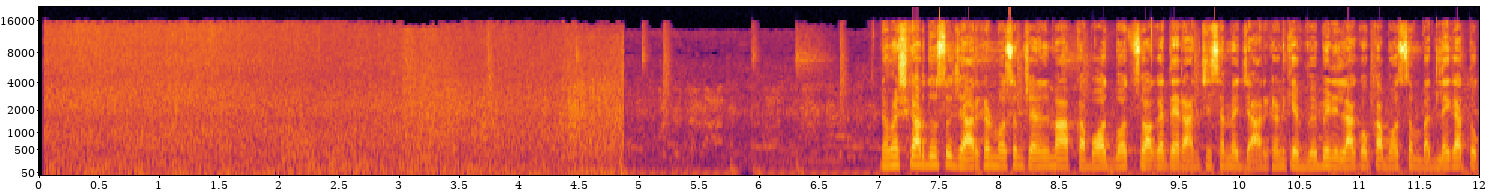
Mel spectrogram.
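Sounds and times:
storm rushing noise: 0.0 - 4.9.

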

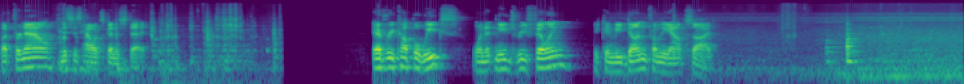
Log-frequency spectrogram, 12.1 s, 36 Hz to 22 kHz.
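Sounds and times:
metal watering can clank: 0.6 - 3.6.

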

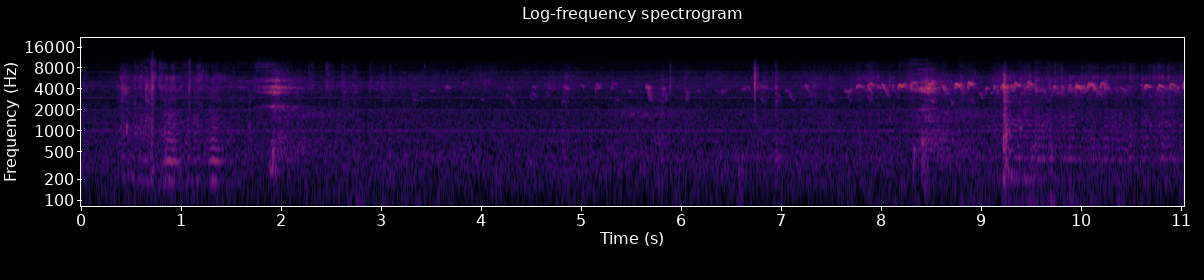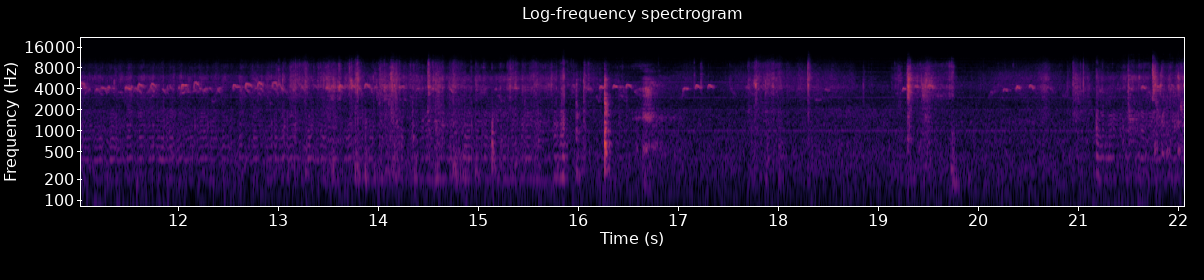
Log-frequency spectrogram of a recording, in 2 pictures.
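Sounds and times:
small birds chirping: 3.1 - 18.6, 19.2 - 22.0.

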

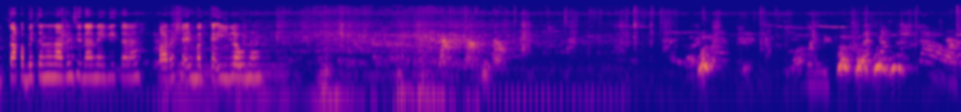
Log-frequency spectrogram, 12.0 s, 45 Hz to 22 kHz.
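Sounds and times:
dog barking: 5.5 - 6.5, 8.7 - 9.0, 10.4 - 11.4.

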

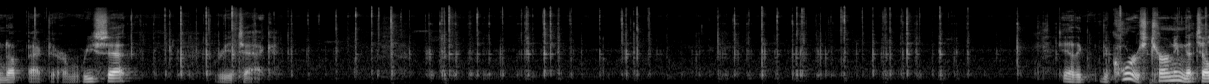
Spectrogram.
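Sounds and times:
lock pick clicking in a lock: 1.3 - 10.3.

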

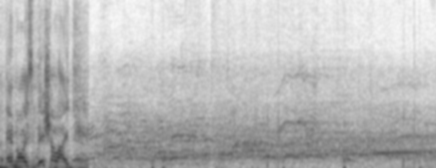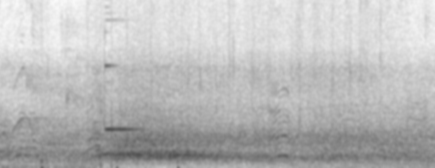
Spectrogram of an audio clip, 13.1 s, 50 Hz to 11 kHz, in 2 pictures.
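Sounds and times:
crowd chatter: 1.3 - 13.0
basketball bouncing on hardwood: 2.3 - 2.6
sneakers squeaking: 2.3 - 2.6, 4.0 - 4.4, 6.0 - 8.6.

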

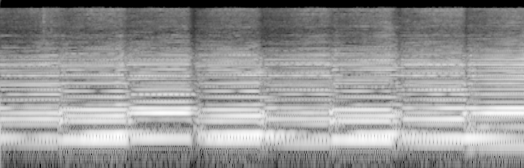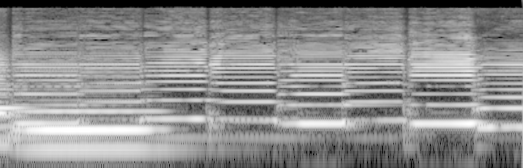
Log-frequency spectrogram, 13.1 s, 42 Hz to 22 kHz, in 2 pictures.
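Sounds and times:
bowed cello: 0.0 - 13.0.

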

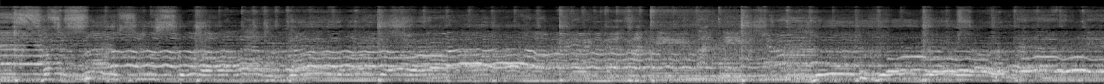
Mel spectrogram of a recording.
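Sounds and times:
female and male singers duet: 0.0 - 11.0
pop backing track: 0.0 - 11.0.

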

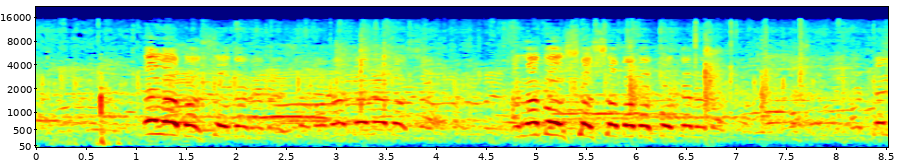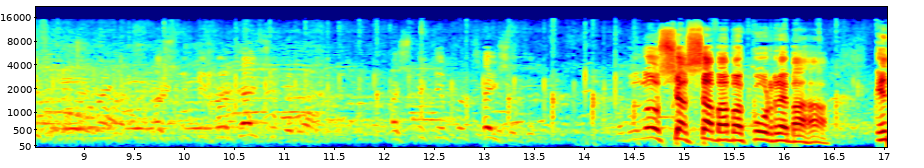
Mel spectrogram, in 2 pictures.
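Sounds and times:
congregation praying aloud: 0.0 - 13.3, 14.4 - 17.0.

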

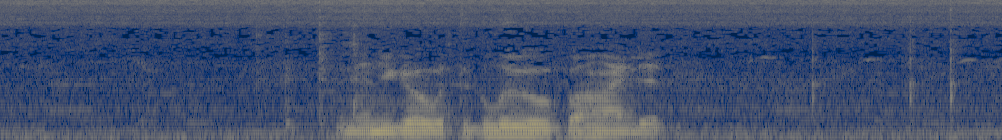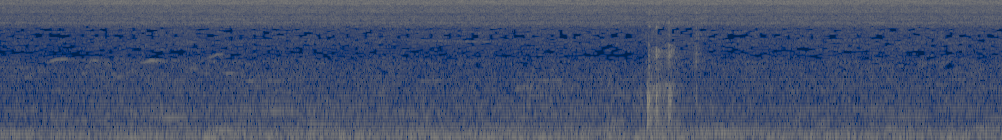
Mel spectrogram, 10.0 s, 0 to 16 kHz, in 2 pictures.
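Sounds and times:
steady background noise: 0.0 - 10.0
plastic pipe fitting clicks: 8.2 - 8.6.

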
